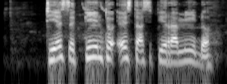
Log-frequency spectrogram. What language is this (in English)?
Esperanto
